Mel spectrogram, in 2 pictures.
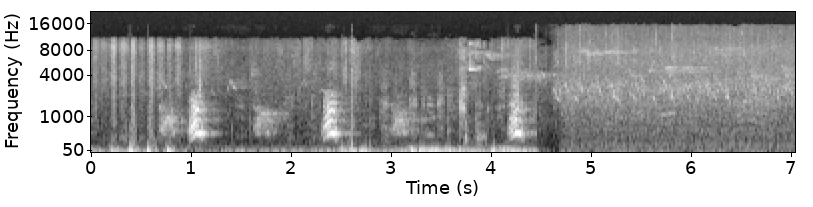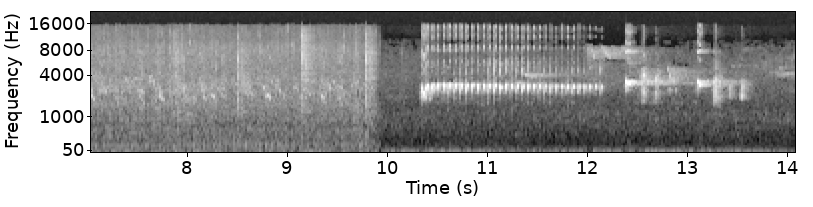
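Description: A Siberian husky gives about six short barks and yips over the first four seconds. Faint, high duckling peeps follow over a low hiss. About ten seconds in, a loud, high, fast-pulsed buzzing trill starts and breaks up briefly near the end.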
